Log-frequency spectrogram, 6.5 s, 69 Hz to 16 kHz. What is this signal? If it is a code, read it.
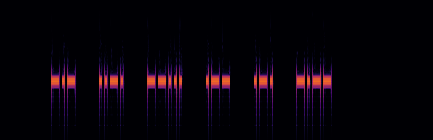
Morse code, heard as a keyed tone, about 30 wpm, spaced as for 17 wpm, 700 Hz. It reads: KF7WRY
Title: USA Call Signs - 6 Characters - 3x Character Spacing - 30wpm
